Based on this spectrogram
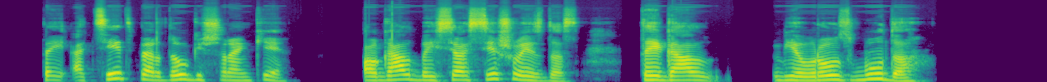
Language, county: Lithuanian, Klaipėda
